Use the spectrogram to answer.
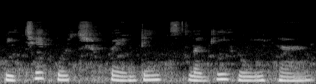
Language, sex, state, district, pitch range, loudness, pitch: Hindi, female, Punjab, Pathankot, 190-210 Hz, -15 LUFS, 200 Hz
